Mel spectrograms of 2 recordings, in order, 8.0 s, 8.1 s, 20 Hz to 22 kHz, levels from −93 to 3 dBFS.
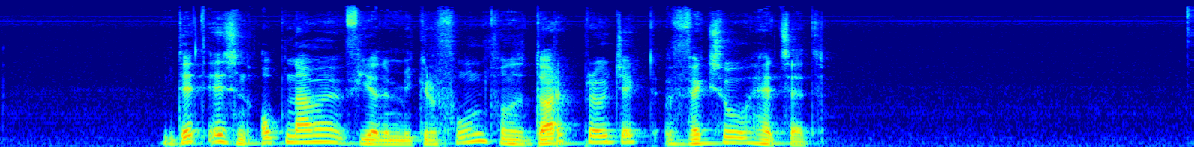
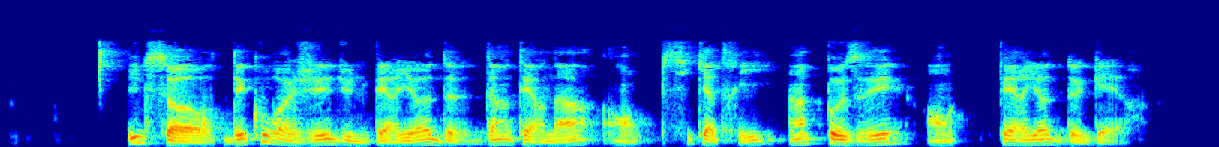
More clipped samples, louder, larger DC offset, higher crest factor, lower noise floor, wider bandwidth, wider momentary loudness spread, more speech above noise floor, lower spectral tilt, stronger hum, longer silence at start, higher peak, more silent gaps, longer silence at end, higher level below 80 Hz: neither; second, -29 LUFS vs -24 LUFS; neither; about the same, 20 dB vs 20 dB; second, -68 dBFS vs -81 dBFS; first, 19 kHz vs 7.2 kHz; second, 8 LU vs 12 LU; second, 40 dB vs 57 dB; about the same, -6.5 dB/octave vs -6.5 dB/octave; neither; first, 1.1 s vs 0.65 s; second, -10 dBFS vs -4 dBFS; neither; first, 2.45 s vs 0.6 s; first, -62 dBFS vs -70 dBFS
